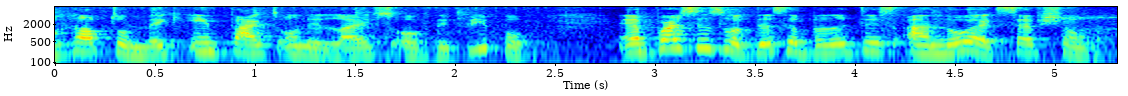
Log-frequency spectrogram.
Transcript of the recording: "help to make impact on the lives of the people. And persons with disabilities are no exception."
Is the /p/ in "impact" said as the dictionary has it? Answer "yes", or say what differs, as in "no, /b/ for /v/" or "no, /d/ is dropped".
yes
